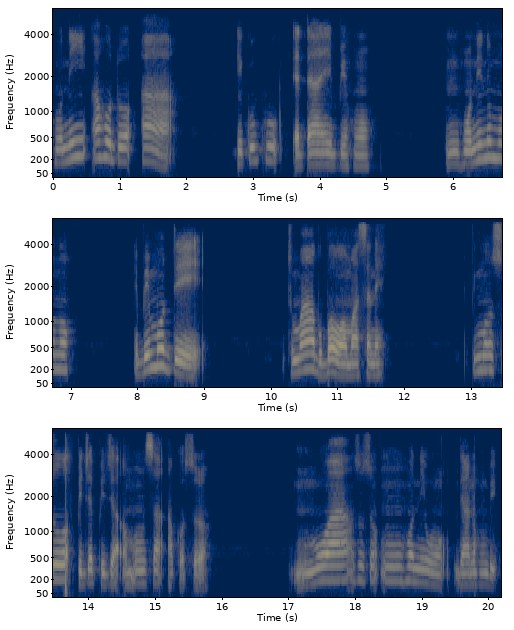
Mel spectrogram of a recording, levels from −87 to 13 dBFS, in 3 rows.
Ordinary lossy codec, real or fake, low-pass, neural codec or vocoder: MP3, 48 kbps; fake; 5.4 kHz; codec, 16 kHz in and 24 kHz out, 1 kbps, XY-Tokenizer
